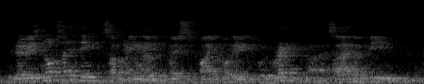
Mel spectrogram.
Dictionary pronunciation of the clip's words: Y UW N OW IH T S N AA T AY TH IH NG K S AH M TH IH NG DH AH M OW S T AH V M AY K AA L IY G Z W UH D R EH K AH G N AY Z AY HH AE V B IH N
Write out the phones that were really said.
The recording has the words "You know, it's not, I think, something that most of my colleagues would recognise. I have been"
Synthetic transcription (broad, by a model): Y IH N OW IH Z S N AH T AY TH IH NG K S AH M TH IH NG DH AH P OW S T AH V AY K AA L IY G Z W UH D R EH K AH G N AY Z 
